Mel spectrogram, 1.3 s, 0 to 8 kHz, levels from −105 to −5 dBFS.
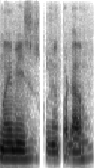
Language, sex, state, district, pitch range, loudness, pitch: Hindi, male, Bihar, Araria, 100-110 Hz, -18 LUFS, 110 Hz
